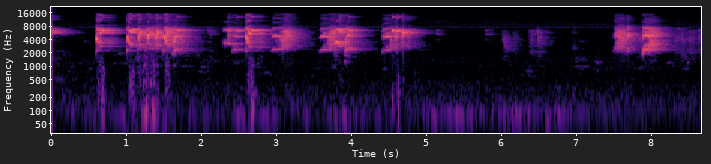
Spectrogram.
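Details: Lovebird chattering in the morning, a busy series of loud squeaky, buzzy bursts in quick succession, a quieter pause with soft chips, then two more harsh squeaks.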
